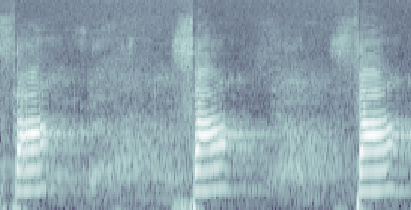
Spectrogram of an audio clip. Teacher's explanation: जी ये स उससे का उच्चारण मतलब एक बार देखो सीटी वाला वो सरोते वाला सा होता है ना, मोक्ष ये सा दंती सा कहला जाता है। दांत के पीछे जीभ लगती है तब इसका उच्चारण होता है।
